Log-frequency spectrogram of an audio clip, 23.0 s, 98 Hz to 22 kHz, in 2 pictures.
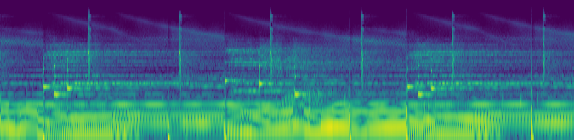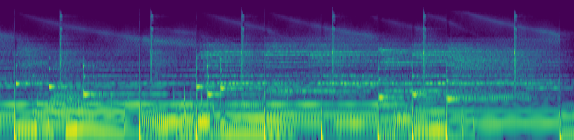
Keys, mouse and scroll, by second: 0.7 click, 1.8 click, 3.3 click, 4.2 KP_Subtract, 4.5 KP_1, 4.9 KP_Enter, 5.7 scroll down 2, 6.9 click, 7.7 KP_Subtract, 8.1 KP_1, 8.5 KP_Enter, 9.4-9.8 scroll up 2, 10.7 click, 12.2 click, 13.8 click, 15.6 click, 16.6 KP_Subtract, 17.1 KP_1, 17.6 KP_Enter, 18.5 scroll down 2, 19.8 click, 20.7 click.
